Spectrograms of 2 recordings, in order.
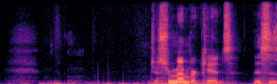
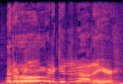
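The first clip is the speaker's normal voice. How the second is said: high fast fret; 4 dB louder, much faster than usual. Real, not acted. Struggling with box.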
